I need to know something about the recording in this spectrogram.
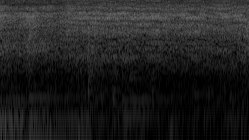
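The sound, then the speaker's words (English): A steady, airy hiss of cooking spray coating a pan for baking macaroni and cheese runs unbroken for about three seconds, with faint low tones humming underneath and no talking. “It's very important when you're making macaroni and cheese that you spray whatever kind of dish you're using, because it will stick.”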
